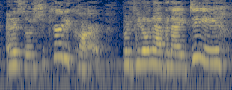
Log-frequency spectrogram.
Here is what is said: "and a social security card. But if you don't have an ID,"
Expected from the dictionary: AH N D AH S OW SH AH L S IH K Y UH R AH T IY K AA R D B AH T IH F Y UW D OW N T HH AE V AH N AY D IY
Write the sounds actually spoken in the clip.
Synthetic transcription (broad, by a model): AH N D AH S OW AH S IH K Y UH R AH T IY K AA R D B AH T IH F Y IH D OW N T HH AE V AH N AY D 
